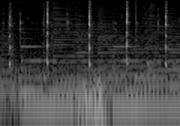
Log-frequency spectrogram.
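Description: Quiz background music: a ticking clock-like beat, about two ticks a second, over held low chords.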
